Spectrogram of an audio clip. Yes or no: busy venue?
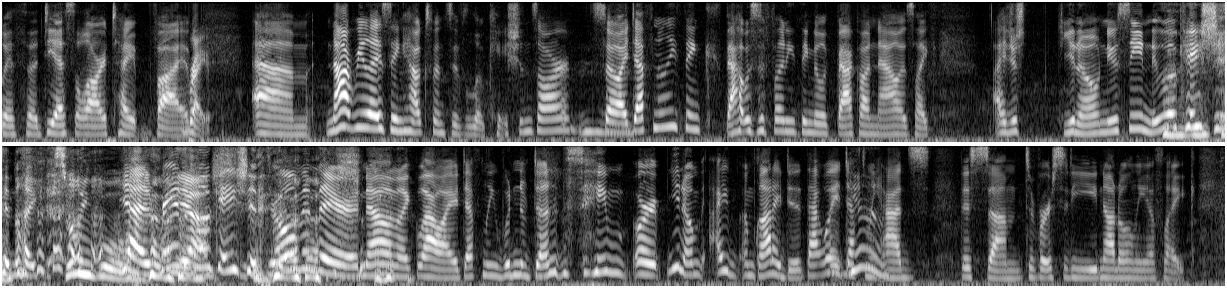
yes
